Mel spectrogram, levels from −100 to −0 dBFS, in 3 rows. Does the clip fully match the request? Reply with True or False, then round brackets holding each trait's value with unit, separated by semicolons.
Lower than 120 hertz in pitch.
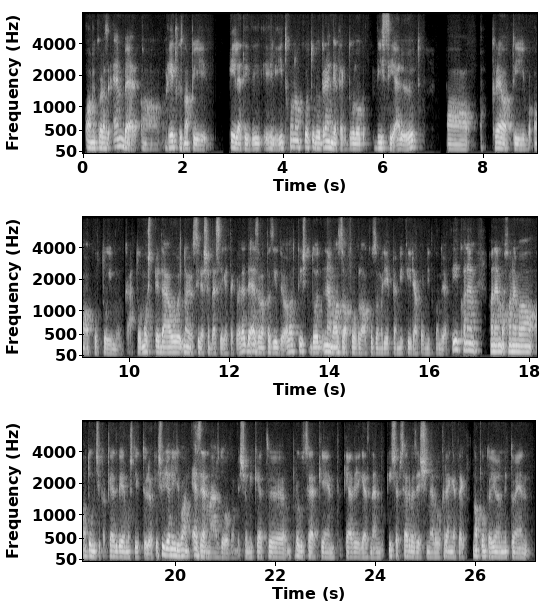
True (110 Hz)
